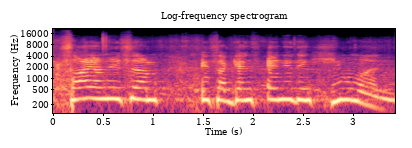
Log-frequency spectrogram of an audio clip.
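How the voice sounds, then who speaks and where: With crowd noise in the background and audible room echo, a woman speaks at a very slow pace with a high pitch. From Mexico. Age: 70s. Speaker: rally speaker. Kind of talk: protest speech. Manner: impassioned.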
